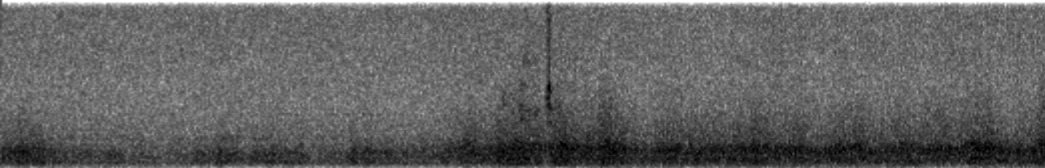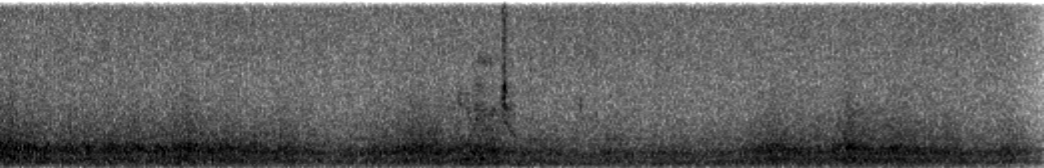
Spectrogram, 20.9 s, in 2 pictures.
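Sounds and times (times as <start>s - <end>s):
soft whistling wind gusts: 0.1s - 20.8s
distant humming: 4.9s - 6.5s, 13.5s - 20.6s.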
